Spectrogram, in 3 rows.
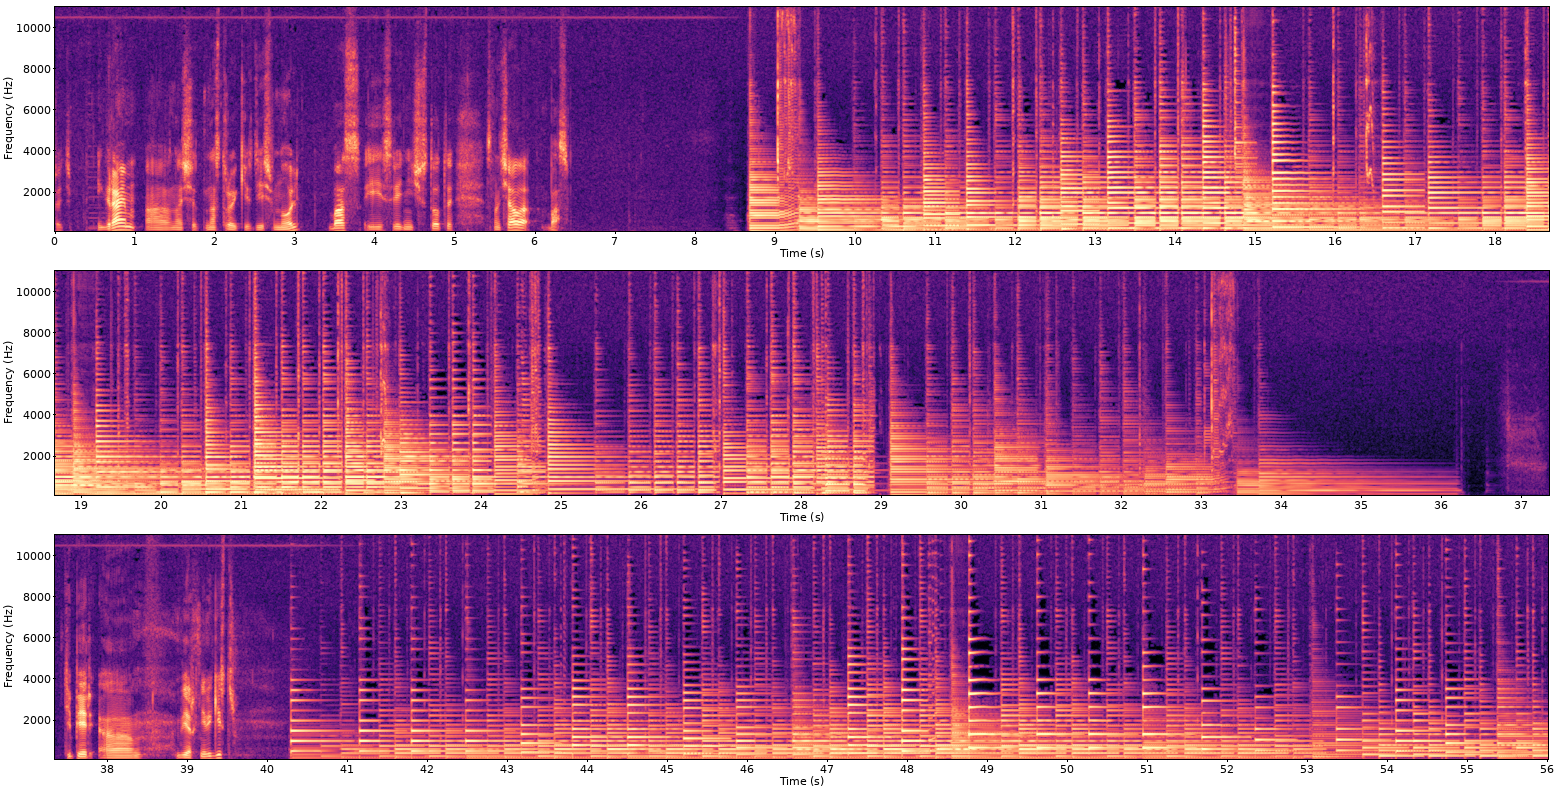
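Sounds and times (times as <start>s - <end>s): classical guitar low notes: 8.4s - 36.4s, 40.3s - 56.0s.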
